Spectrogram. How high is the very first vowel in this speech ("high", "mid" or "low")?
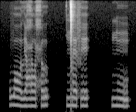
mid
